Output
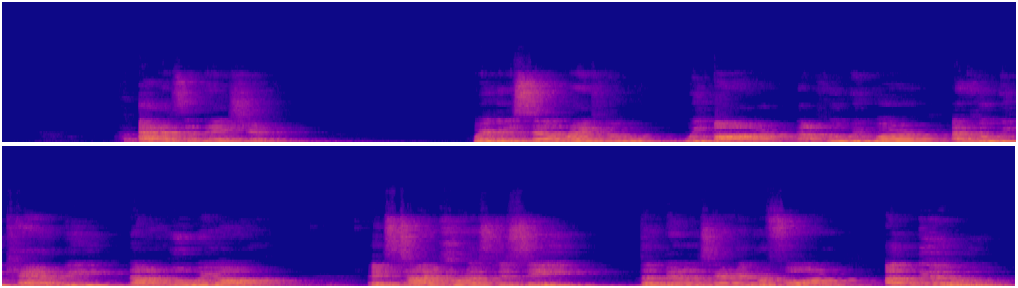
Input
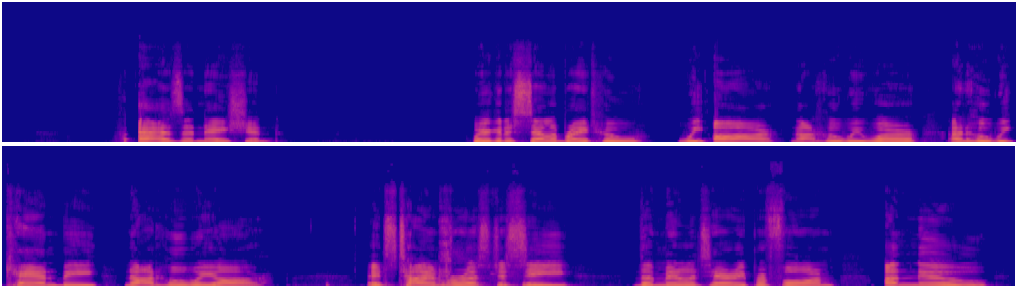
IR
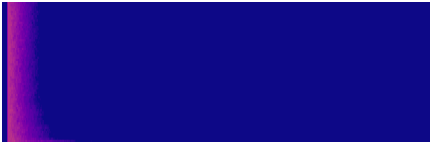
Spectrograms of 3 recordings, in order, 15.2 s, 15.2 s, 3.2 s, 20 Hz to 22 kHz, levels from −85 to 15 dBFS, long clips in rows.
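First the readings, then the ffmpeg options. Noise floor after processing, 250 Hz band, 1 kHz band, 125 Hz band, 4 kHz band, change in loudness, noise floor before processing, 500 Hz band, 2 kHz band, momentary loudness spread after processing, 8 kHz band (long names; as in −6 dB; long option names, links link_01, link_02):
−76 dBFS, +3.0 dB, +4.0 dB, +3.5 dB, −5.5 dB, +2.5 dB, −83 dBFS, +2.5 dB, −2.0 dB, 10 LU, −0.5 dB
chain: -filter_complex "[0:a]equalizer=frequency=1000:width_type=o:width=0.33:gain=8,equalizer=frequency=2000:width_type=o:width=0.33:gain=-8,equalizer=frequency=3150:width_type=o:width=0.33:gain=-6[link_01];[1:a]atrim=start_sample=2205,asetrate=22491,aresample=44100[link_02];[link_01][link_02]afir=irnorm=-1:irlink=0,volume=-9dB"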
